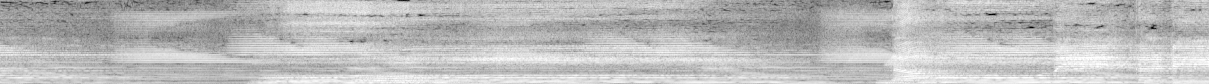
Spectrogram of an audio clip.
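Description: Devotional background music: a chanting voice over a steady drone. Twice, about two and a half seconds in and again near nine seconds, the voice slides up into a long held note.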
